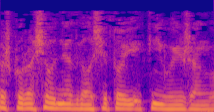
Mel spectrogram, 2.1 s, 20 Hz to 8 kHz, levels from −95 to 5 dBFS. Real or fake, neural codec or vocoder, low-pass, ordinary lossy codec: real; none; 7.2 kHz; MP3, 24 kbps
